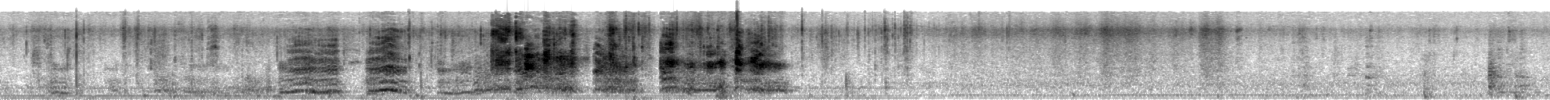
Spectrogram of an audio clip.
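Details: Puppies at play, swinging between sleepy and full-speed: a dense cluster of rough growls and yelps from about three to eight seconds, then quieter scuffling over a steady low hum.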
